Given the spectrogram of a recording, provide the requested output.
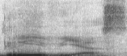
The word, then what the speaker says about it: grievous: who also asked me why people talk of mischievous and Grievous yes which in fact are not there in the English vocabulary we say Grievous Grievous and mischievous mischievous not mischievous not Grievous we should avoid that so Talia mangi I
